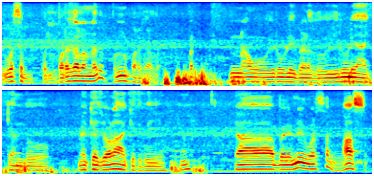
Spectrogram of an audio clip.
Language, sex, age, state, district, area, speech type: Kannada, male, 30-45, Karnataka, Vijayanagara, rural, spontaneous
